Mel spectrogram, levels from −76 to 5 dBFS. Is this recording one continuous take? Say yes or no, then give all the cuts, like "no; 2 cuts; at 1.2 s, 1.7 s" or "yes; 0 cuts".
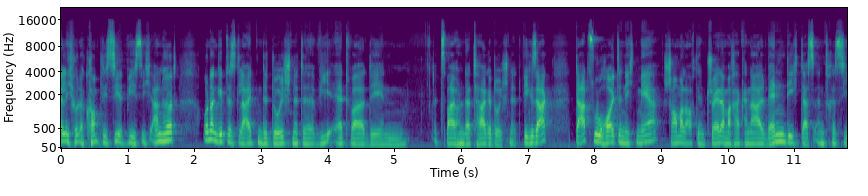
yes; 0 cuts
